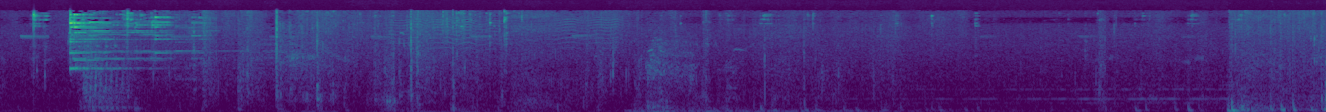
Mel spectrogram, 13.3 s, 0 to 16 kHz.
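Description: Horse hooves clip-clop in the Red Dead Redemption 2 game world, faint and irregular steps at moderate distance, with occasional clinks and soft background noise.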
